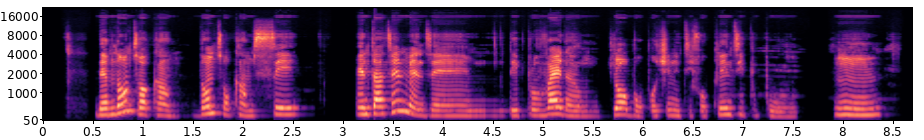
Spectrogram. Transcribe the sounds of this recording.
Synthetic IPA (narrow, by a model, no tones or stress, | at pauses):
dɛ̃mdɔ̃ntɔkãmdɔ̃ntʰɔkãmse | ɛ̃ntatʰẽnmɛ̃ntɛmdepɹovaɪdãnd͡ʒɔbɔpɔt͡ʃjunitifɔplɛ̃ntipipol | m̩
